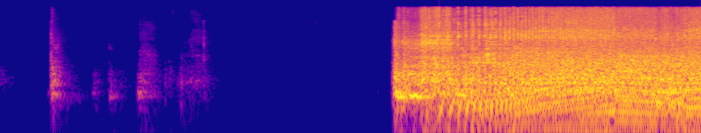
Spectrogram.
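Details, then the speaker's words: Wisconsin THD twin on an antique buzz saw rig, long unused, test run after a mouse nest was cleared for cylinder cooling airflow: catches at once, settles into a loud, even, fast run with no misses or knocks; healthy. "wisconsins are great little motors very uneconomical they burn a lot of fuel but they're a great motor run run forever if you take care of them"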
